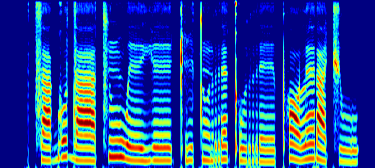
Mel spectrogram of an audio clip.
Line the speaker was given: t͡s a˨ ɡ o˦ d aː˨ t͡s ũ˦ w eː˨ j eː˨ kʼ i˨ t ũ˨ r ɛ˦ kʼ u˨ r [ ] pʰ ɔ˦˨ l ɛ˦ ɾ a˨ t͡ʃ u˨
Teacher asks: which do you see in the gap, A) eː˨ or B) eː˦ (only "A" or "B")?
A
